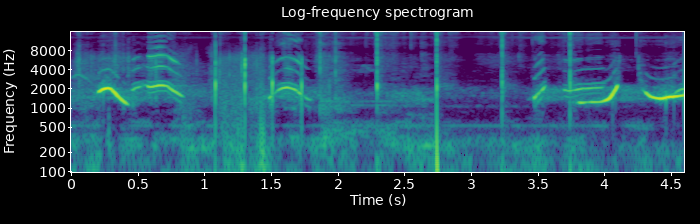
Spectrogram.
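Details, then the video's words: Parrot saying "Mitthu" in whistled, bending tones at the start and end, with a quieter stretch of clicks and soft noise in between. "Funny Parrot Talking – Mitthu Mitthu Moments!"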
